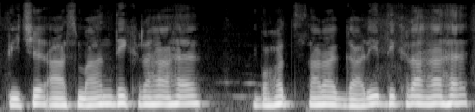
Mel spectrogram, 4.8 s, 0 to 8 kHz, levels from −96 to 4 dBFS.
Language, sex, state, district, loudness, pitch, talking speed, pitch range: Hindi, male, Bihar, Patna, -13 LUFS, 145 Hz, 140 wpm, 135-150 Hz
